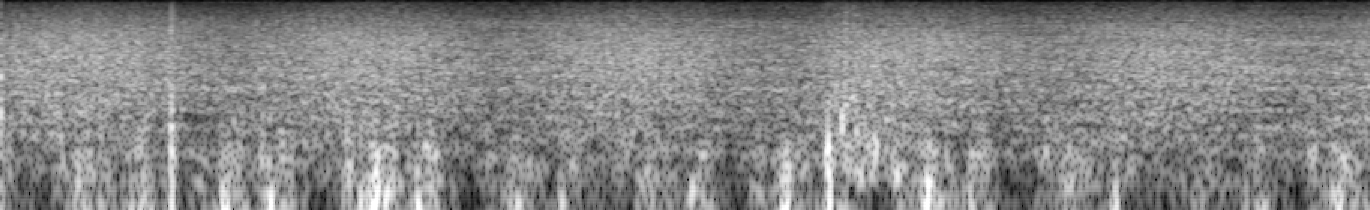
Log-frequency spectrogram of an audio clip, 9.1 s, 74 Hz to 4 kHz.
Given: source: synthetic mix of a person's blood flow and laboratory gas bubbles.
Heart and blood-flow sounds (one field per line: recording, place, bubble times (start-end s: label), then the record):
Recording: Doppler ultrasound of blood flow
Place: precordium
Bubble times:
5.47-6.01 s: bubbles
From the record:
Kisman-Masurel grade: 222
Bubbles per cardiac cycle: several, 3 to 8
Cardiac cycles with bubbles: 10 to 50%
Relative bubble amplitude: moderate (0.250 to 0.450)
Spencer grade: 2 (many but less than half of the cardiac periods contain bubble signals, singularly or in groups)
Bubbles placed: anywhere in the cardiac cycle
